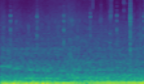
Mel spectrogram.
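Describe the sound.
Steady low rumble of a car driving through the city of Zürich, with engine and road noise holding at an even, fairly loud level throughout and no talk.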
